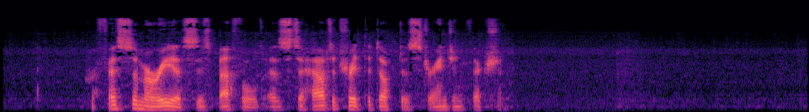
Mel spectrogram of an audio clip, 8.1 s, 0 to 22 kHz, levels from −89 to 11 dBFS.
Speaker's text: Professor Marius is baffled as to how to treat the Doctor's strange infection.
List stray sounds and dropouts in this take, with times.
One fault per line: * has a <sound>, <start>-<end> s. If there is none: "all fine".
all fine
